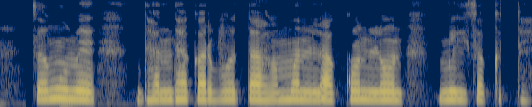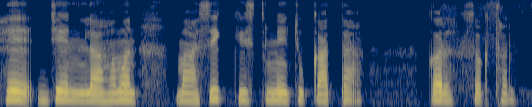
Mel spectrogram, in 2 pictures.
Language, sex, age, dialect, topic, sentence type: Chhattisgarhi, female, 25-30, Northern/Bhandar, banking, question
